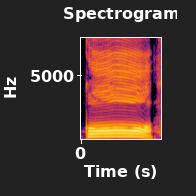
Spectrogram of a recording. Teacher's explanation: ক এর সঙ্গে অ লুকানো রয়েছে। অর্থাৎ অ ছাড়া ক উচ্চারণ করা যায় না।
